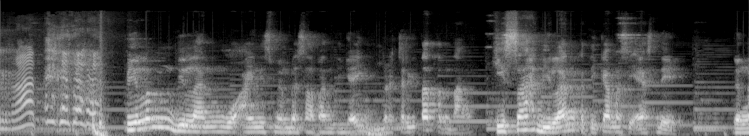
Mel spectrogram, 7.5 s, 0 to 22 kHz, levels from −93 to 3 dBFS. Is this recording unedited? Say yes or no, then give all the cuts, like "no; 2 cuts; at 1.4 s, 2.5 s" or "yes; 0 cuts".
no; 2 cuts; at 1.1 s, 4.8 s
